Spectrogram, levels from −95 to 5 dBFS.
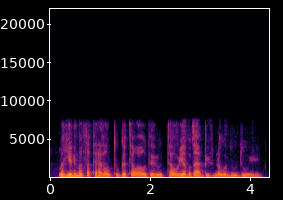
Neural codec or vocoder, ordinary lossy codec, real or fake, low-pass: autoencoder, 22.05 kHz, a latent of 192 numbers a frame, VITS, trained on one speaker; Opus, 16 kbps; fake; 7.2 kHz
